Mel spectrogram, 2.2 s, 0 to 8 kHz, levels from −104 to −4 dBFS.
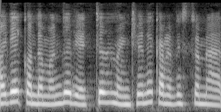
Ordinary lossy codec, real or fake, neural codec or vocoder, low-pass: none; fake; codec, 16 kHz, 1.1 kbps, Voila-Tokenizer; none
